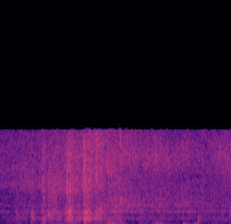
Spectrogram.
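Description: Faint sizzling of vegetables sautéing in a frying pan, with a few light clicks, likely from stirring, between about half a second and one second in.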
